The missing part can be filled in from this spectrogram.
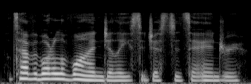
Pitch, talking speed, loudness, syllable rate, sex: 205 Hz, 240 wpm, -18 LUFS, 7.4 syllables/s, female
